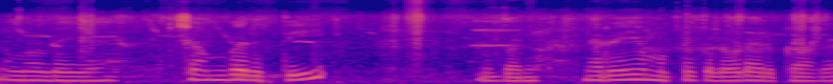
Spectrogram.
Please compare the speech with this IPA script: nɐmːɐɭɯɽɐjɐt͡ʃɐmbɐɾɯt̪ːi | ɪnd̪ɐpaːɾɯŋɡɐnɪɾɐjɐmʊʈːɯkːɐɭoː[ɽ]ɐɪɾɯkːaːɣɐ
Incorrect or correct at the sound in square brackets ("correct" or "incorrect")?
correct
